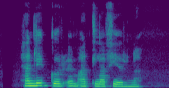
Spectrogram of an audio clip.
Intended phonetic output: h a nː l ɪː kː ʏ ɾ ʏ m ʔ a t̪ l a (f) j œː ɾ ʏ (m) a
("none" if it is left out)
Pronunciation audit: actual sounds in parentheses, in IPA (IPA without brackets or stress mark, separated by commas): f, n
